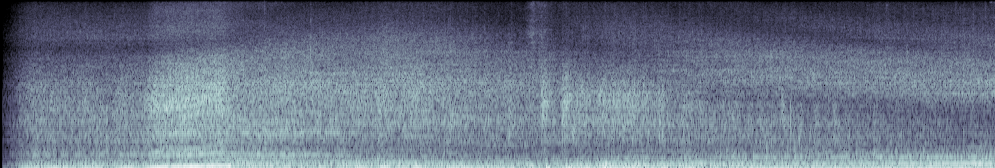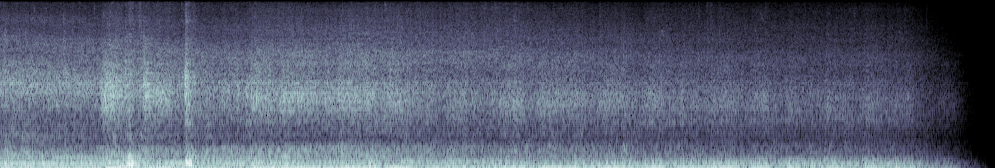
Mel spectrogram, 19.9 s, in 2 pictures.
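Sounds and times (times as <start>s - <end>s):
truck leaving a site: 0.0s - 19.6s.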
